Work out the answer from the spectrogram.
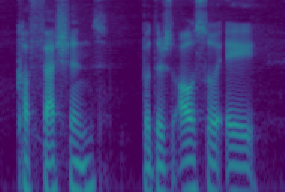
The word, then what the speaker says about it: Coffeesessions: It's called Coffeesessions. Coffeesessions. Yes, sir. Yeah. Don't mistake it for confessions. It's also spelled like coffee and then shuns.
